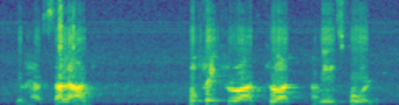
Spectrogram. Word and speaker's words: froid: Buffet froid, froid means cold. It's pronounced as froid.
